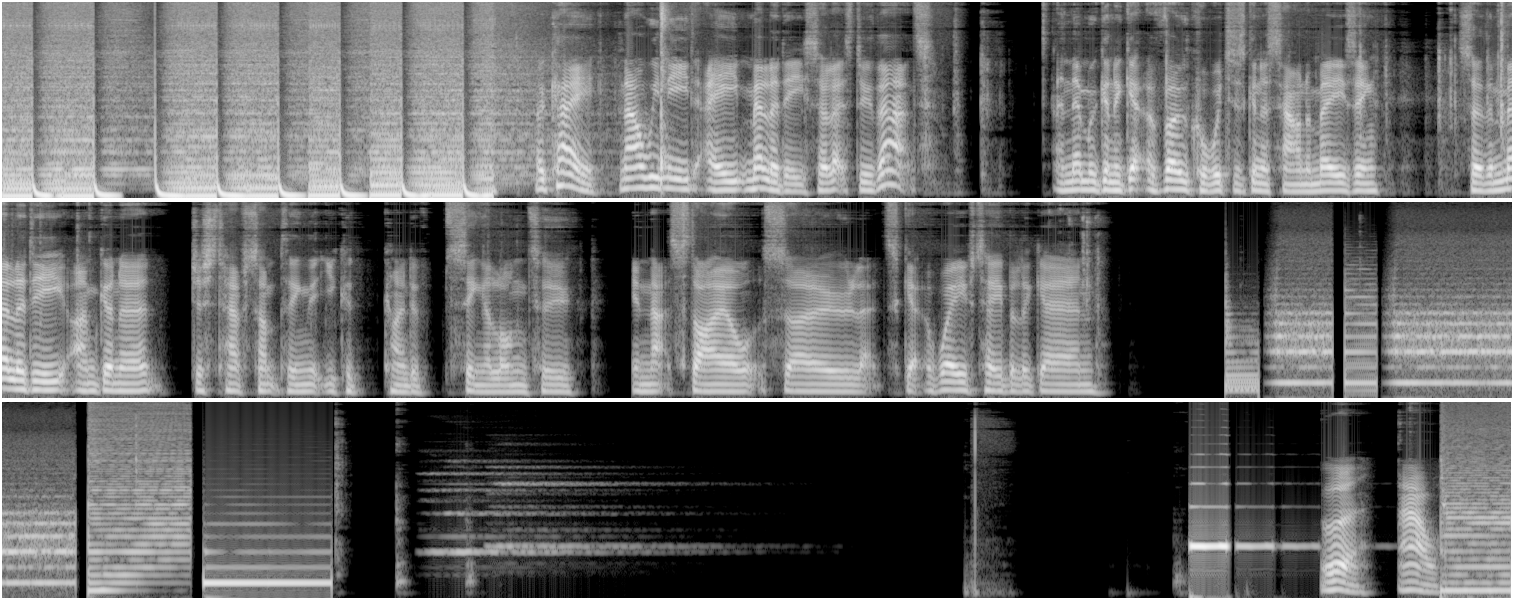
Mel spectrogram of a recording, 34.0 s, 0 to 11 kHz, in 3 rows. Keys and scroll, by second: 3.5 space, 4.4 super+space, 4.5 super+s, 7.4 shift+super+t, 8.7 super+r, 9.4 shift+super+r, 10.0-11.1 typing, 19.3 Left, 20.6 Down, 23.7 Up, 25.0 space.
